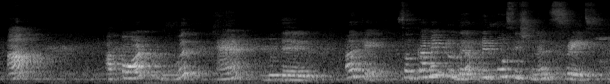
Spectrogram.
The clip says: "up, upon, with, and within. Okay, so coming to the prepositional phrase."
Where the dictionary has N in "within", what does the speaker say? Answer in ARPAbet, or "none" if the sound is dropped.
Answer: L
